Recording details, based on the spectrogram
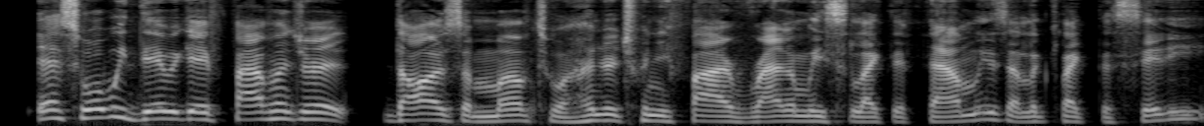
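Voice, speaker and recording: Recorded very cleanly against a silent background with a dry, close sound and no echo, a man with an American accent speaks at a medium pitch with ordinary pitch variation. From Stockton, California. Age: 30s. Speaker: former mayor. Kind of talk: interview.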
